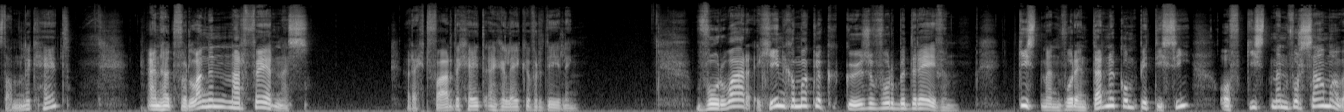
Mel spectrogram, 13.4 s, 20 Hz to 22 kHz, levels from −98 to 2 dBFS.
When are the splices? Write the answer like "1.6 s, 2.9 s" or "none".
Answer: 3.9 s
